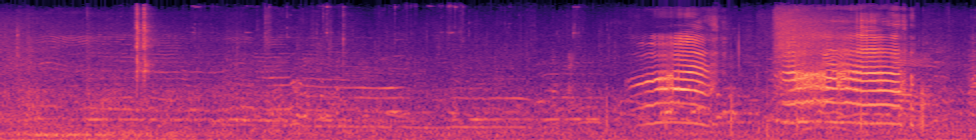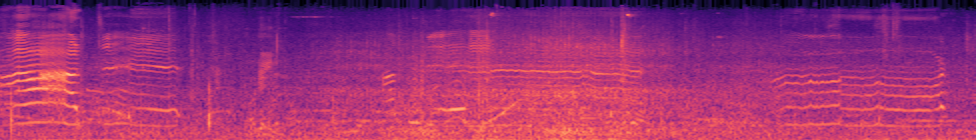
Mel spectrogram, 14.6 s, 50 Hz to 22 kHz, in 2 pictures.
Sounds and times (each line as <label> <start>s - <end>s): pedestrian crossing 0.0s - 14.6s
